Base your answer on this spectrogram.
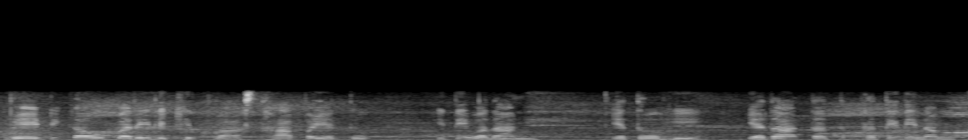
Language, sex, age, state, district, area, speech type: Sanskrit, female, 45-60, Karnataka, Bangalore Urban, urban, spontaneous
